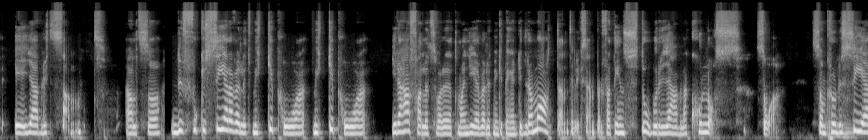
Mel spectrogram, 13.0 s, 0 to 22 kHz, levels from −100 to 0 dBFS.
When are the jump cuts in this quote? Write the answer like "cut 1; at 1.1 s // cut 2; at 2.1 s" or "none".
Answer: cut 1; at 2.5 s // cut 2; at 4.7 s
